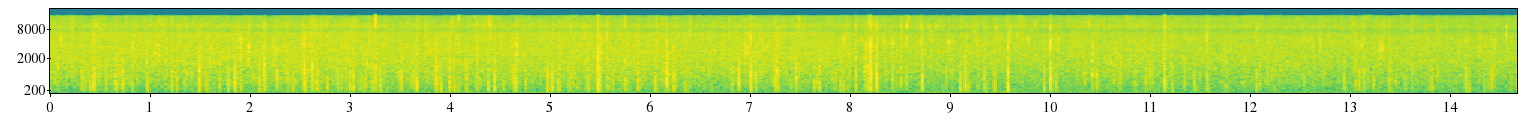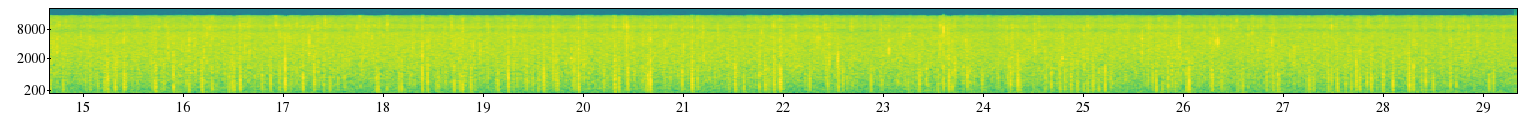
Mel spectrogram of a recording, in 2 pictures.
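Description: Heavy rain falling steadily: a dense hiss made of countless individual drop hits.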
